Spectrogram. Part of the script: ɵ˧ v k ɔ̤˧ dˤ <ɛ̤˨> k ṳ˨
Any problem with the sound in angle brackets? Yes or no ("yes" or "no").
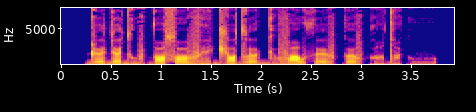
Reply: no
